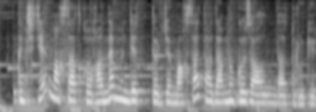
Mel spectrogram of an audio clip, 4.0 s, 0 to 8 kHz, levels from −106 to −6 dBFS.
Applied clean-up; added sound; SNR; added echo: none; none; none; none.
